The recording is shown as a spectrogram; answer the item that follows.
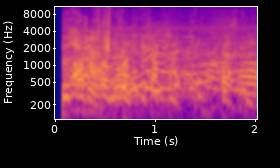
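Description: Indistinct chatter of several overlapping voices, sideline spectators talking at a youth soccer game.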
